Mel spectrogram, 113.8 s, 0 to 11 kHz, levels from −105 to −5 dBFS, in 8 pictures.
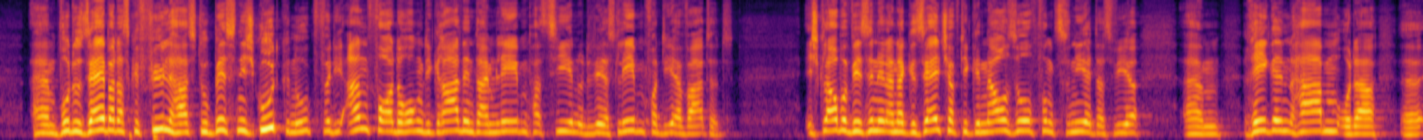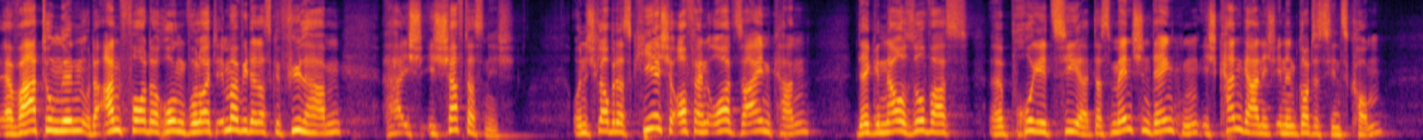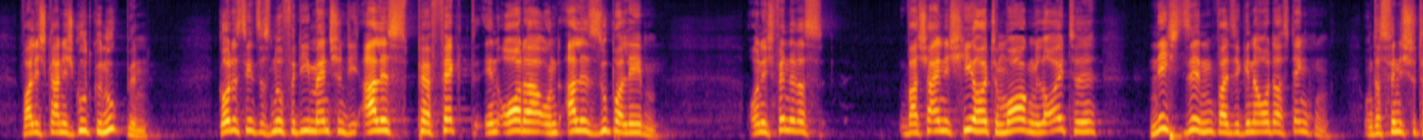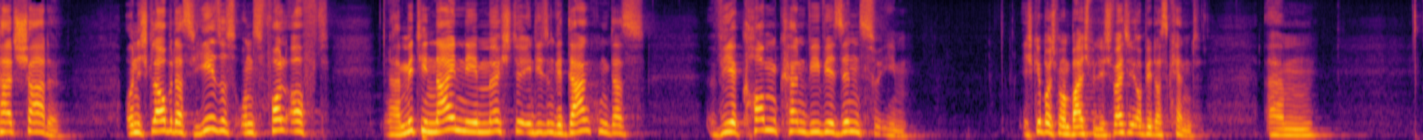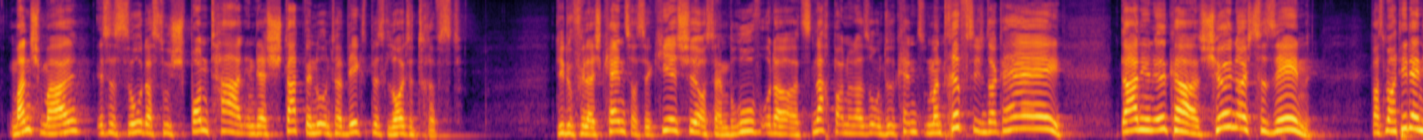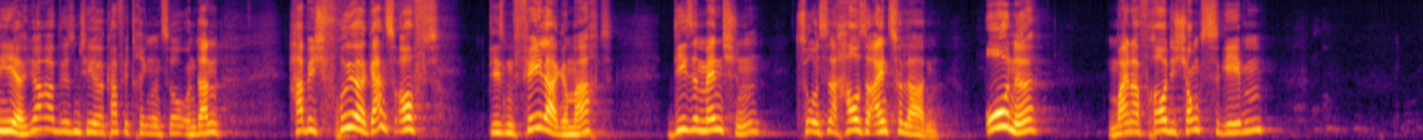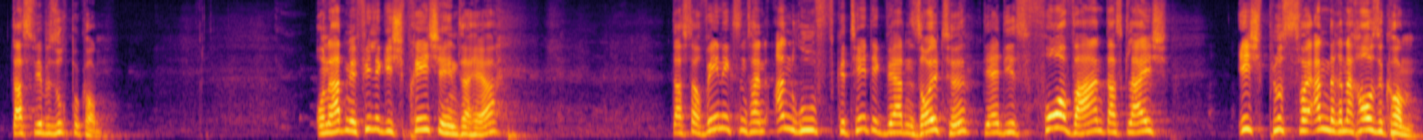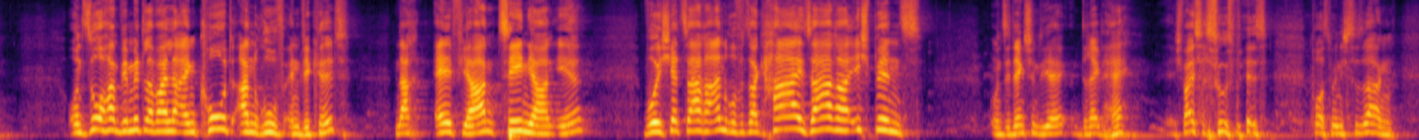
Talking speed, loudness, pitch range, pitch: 170 wpm, -21 LUFS, 180-235 Hz, 210 Hz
